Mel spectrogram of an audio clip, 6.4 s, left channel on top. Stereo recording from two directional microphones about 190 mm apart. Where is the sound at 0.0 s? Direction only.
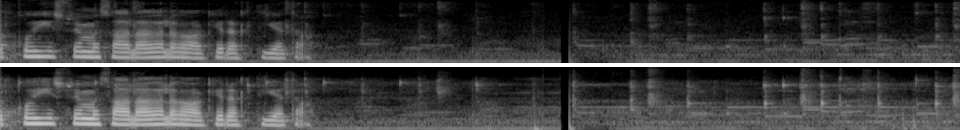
5° right (ahead or behind).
